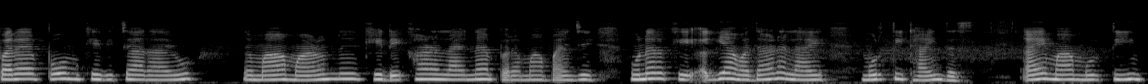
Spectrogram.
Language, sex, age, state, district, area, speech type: Sindhi, female, 30-45, Gujarat, Junagadh, rural, spontaneous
